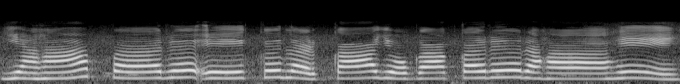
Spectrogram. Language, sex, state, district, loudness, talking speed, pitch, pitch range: Hindi, female, Madhya Pradesh, Dhar, -11 LUFS, 70 wpm, 285 Hz, 270-305 Hz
